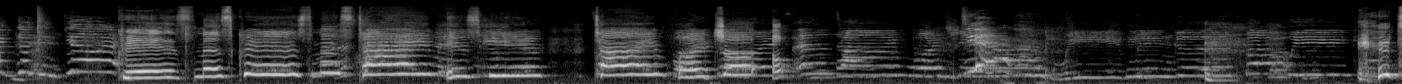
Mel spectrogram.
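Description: A child singing a Christmas song, one voice holding drawn-out notes in phrases with two brief pauses for breath.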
